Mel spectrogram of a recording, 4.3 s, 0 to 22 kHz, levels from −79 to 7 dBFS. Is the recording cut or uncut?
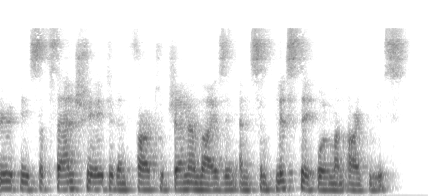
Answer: uncut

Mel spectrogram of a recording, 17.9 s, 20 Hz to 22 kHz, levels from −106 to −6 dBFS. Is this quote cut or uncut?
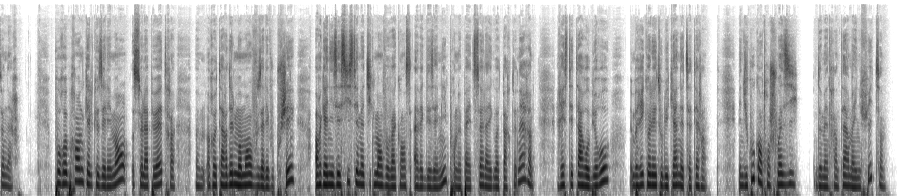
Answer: cut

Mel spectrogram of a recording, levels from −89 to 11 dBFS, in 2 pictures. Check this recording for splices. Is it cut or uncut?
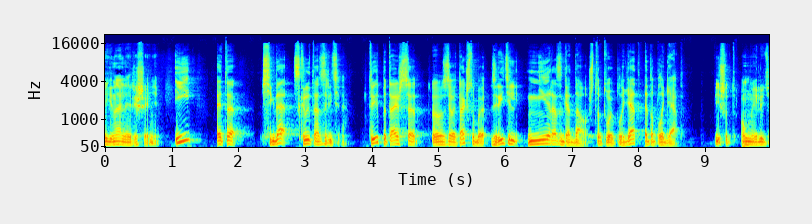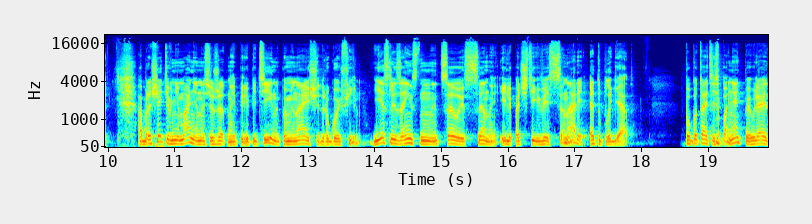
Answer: cut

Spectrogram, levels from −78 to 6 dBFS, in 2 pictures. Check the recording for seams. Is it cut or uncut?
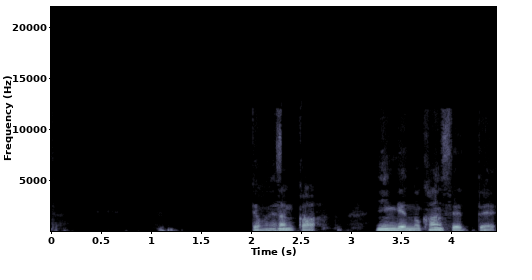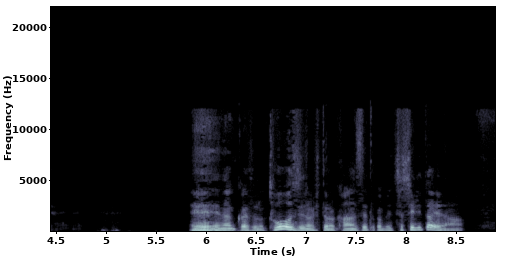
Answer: cut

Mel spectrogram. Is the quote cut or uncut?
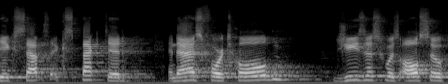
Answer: cut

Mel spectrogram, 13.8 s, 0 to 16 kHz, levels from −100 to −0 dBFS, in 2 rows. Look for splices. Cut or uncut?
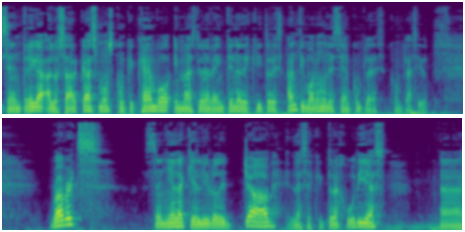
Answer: cut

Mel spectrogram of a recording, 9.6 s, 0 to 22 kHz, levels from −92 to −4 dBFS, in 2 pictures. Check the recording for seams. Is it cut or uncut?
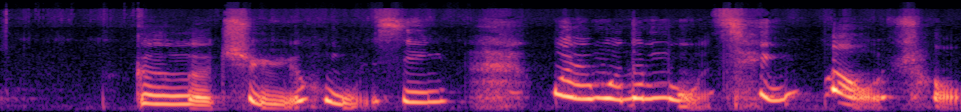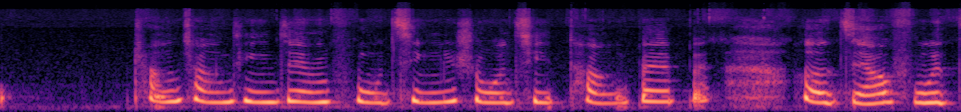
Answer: uncut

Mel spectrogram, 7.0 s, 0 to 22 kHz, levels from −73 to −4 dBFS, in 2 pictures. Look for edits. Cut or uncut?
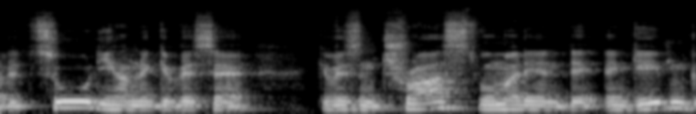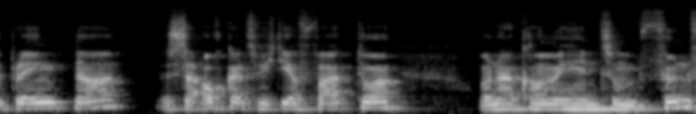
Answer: uncut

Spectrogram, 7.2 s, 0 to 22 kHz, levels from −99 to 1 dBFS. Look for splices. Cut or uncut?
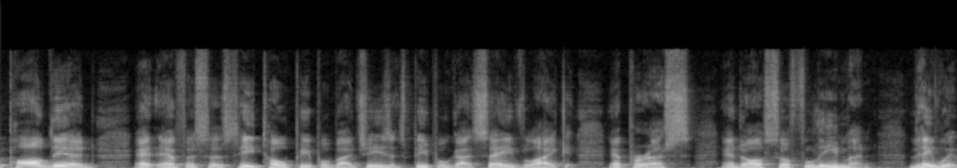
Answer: uncut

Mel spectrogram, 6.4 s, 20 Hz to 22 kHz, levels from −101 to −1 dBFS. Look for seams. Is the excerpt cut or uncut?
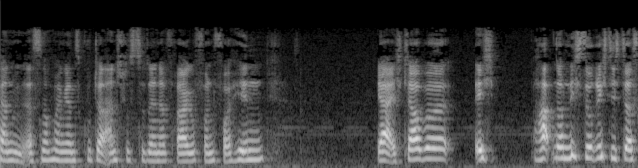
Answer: uncut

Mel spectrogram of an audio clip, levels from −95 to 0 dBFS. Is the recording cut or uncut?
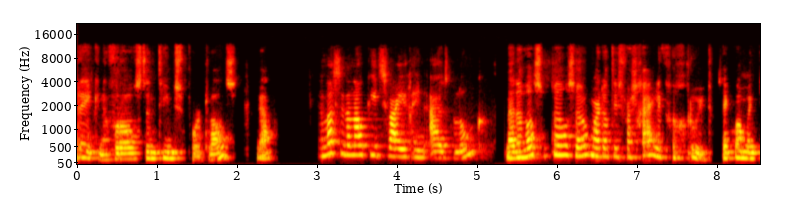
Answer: cut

